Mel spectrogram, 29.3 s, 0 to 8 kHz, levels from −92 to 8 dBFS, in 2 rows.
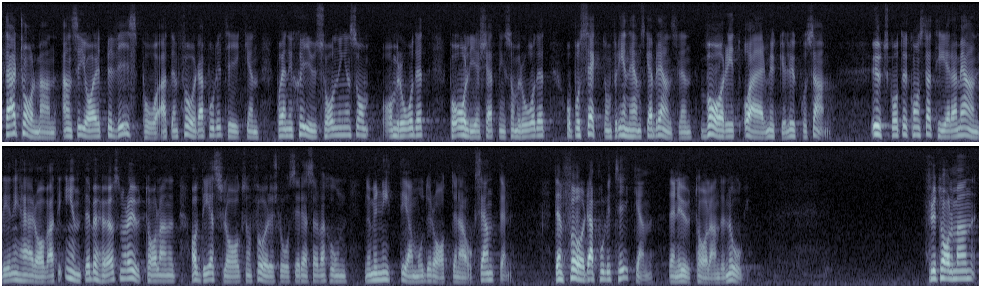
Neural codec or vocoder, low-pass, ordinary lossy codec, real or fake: none; none; none; real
